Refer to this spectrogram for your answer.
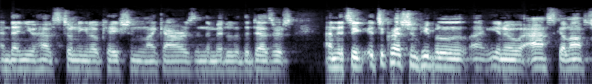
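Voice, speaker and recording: A man with an Irish accent speaks at a very fast pace, his pitch fairly low and his intonation fairly even. His tone is bright and sharp, and the background is quiet. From Ireland. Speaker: hotel general manager. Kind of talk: interview. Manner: hesitant, many fillers.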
